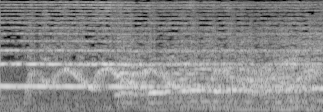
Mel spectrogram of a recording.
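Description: A loud siren-like electronic tone: one steady pitch with a warbling, wavering pitch over it. It starts and stops abruptly, lasting about two and a half seconds.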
